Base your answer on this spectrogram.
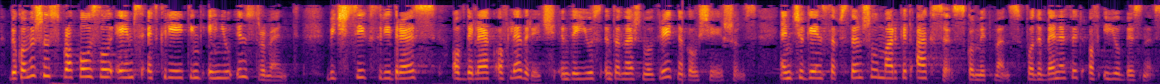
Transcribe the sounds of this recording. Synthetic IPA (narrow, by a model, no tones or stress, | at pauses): ðəkɔmɪʃə̃nspɹɔpoʊzəlˠʔẽɪ̃mzætkɾieɪtɪ̃ŋɡenjuʔɪ̃nstɹumɛ̃nt | wɪt͡ʃsiksɹidɾɛsʔɔvðəlækɔflɛvəɾɪd͡ʒɨ̃nðejuzɪ̃ntə˞næʃənəlˠt̪ɾeɪdnɛɡoʊʃieɪʃə̰̃ns | ɛ̃ntɨɡẽɪ̃nsɨb̥stæ̃nʃəl̩ˠmɑɹkɨtæksɛ̰skɔmɪtmɛ̃ntsfɔ˞ðɨbɛnɨfɪtɔvijubɪznɨ̰s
